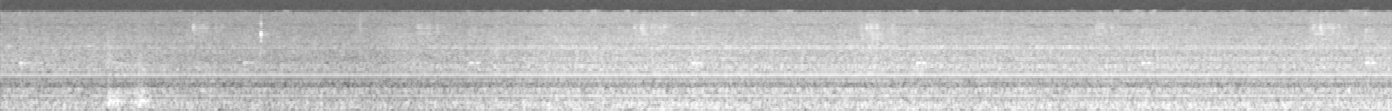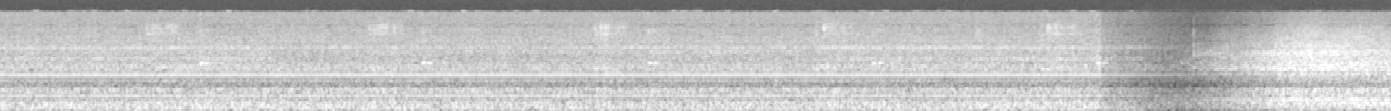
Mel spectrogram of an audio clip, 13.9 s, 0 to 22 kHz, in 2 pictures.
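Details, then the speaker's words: PlayStation 3 playing a Blu-ray, about 10 minutes in, after an earlier repair for overheat shutdowns: steady loud fan rush with a faint whine, no clicks; suspected cause is worn thermal compound between heatsink spreader and chip die; overheating fan noise. "So we're about 10 minutes into the clip, and I guess you'll have to believe me when I tell you that it was actually quite a bit louder when I first tried playing a Blu-ray in it."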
